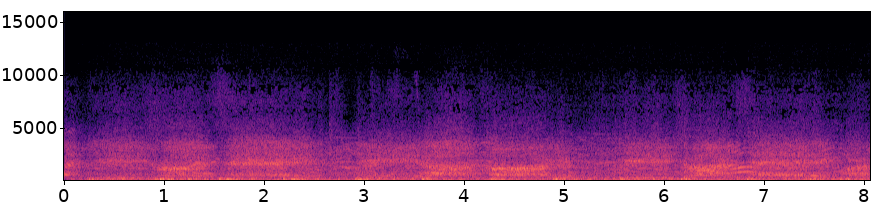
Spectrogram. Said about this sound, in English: cheering on the Detroit City Football Club Friday at Castec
